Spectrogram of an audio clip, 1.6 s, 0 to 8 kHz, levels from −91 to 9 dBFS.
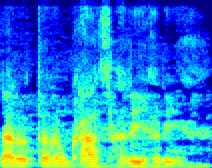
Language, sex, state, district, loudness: Hindi, male, Bihar, Purnia, -21 LUFS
